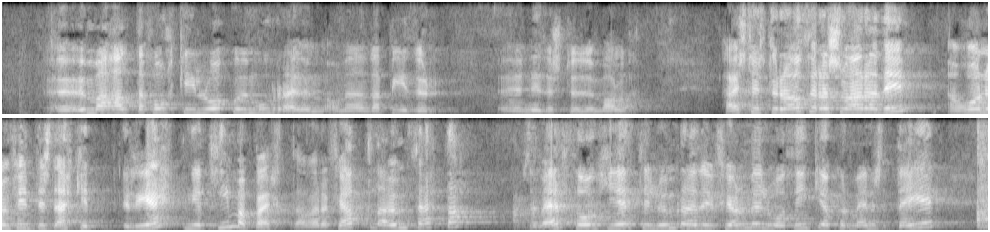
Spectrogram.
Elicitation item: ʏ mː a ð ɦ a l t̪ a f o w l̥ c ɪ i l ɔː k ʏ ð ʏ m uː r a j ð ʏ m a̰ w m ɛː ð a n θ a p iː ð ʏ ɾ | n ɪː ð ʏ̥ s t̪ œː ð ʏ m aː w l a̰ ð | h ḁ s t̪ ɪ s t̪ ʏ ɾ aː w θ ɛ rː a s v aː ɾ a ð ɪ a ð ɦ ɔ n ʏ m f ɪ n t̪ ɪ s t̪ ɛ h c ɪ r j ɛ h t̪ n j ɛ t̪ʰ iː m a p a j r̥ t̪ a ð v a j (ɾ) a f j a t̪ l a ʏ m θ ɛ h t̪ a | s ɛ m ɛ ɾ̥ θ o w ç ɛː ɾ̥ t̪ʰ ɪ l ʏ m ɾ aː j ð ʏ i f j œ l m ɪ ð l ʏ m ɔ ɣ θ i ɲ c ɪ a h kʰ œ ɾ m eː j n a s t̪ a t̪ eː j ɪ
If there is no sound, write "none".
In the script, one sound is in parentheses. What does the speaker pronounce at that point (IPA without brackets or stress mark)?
ɾ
